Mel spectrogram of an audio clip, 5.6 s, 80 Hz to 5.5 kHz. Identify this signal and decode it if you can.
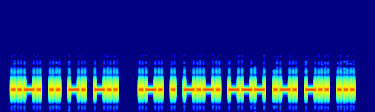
Morse code, heard as a keyed tone, about 25 wpm, 600 Hz. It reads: FIND RECORDS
